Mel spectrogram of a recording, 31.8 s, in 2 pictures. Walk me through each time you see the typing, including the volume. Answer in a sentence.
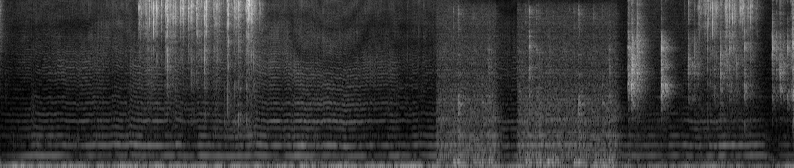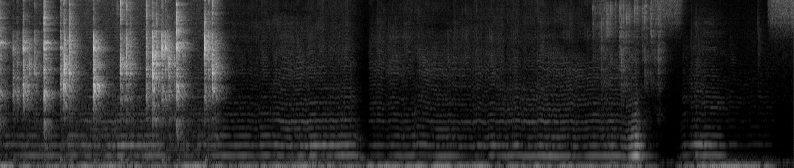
You can hear the typing from 8.7 to 20.2 s, getting quieter then louder.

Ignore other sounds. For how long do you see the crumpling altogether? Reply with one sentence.
The crumpling can be heard for 5 seconds in total.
